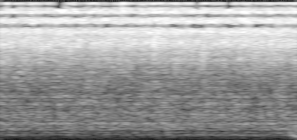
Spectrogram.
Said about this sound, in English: There's the water going in, guys.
